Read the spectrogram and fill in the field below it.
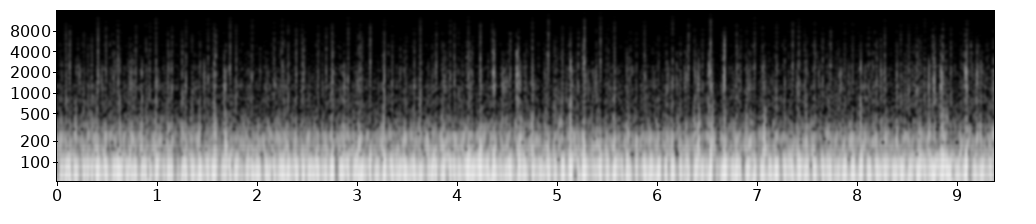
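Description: Skateboard wheels rumble and clatter over rough pavement.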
